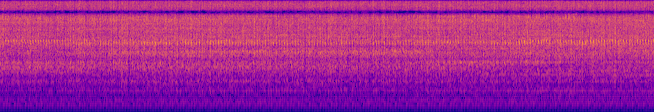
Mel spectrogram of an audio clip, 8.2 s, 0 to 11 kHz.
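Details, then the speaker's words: Saturn SW2 idling with an uneven stumble two to three times a second; the misfire starts about three blocks from home, with no check engine light or other warning; cause not identified. "No check engine lights, no nothing. Just a fucking misfire."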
